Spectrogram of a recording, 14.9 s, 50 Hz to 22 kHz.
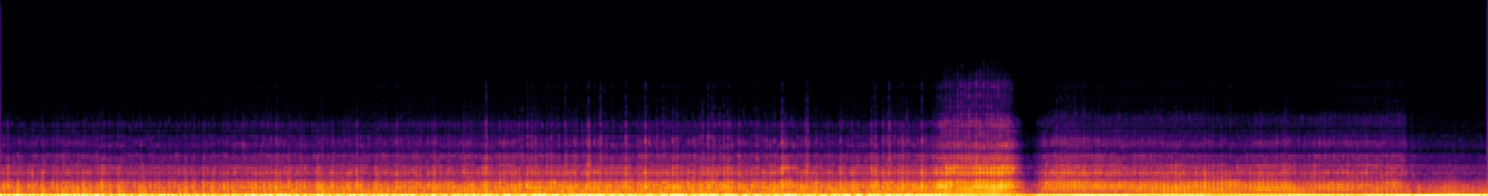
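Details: Nissan VH45DE V8 (Kouki) with a misfire: an uneven, stumbling beat under a steady rumble with a brief rev; cause unclear.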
